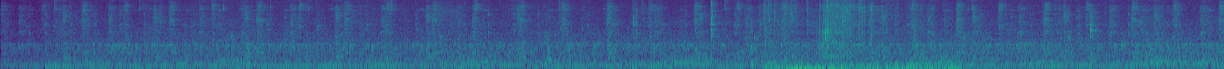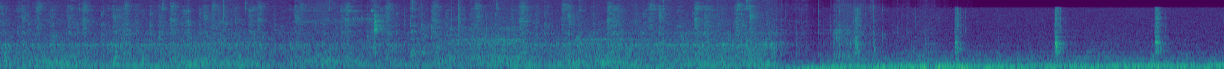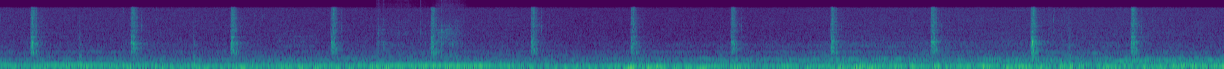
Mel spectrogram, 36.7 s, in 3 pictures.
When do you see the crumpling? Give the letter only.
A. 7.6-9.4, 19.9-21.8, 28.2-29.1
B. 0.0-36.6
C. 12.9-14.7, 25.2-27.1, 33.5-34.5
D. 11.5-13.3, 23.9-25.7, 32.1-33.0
A.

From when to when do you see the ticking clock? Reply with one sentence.
The ticking clock can be heard from 0.0 to 36.6 s.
